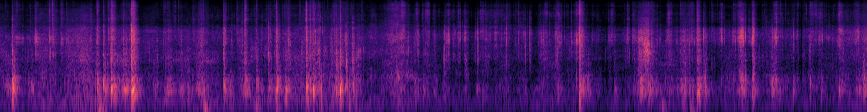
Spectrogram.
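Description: Camp gear being handled and packed away: irregular clicks, light knocks and crinkling, with a few louder knocks.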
